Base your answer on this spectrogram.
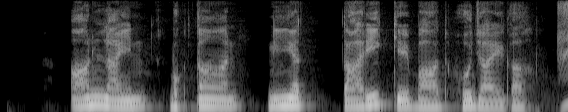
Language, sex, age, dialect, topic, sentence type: Hindi, male, 18-24, Garhwali, banking, question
